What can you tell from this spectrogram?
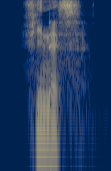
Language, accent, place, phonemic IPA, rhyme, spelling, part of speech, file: French, France, Lyon, /fi.nɛs/, -ɛs, finesse, noun, LL-Q150 (fra)-finesse.wav
- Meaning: 1. fineness (of hair, writing etc.) 2. thinness 3. keenness, sharpness (of blade) 4. fineness, delicacy; slenderness 5. perceptiveness; sensitivity, finesse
